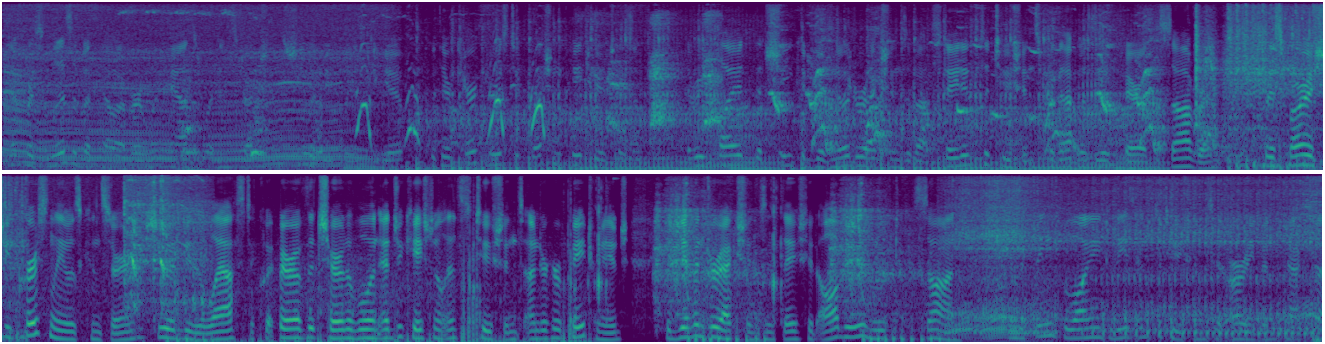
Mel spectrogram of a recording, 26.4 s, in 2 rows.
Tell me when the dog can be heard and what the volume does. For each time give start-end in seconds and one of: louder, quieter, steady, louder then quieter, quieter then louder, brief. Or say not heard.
1.8-12.2 steady.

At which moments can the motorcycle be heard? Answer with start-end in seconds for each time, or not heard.
0.0-26.3.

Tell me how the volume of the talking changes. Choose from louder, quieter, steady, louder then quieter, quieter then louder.
louder then quieter.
